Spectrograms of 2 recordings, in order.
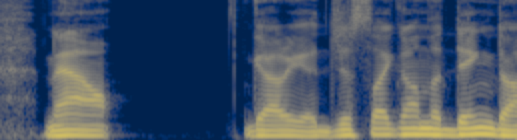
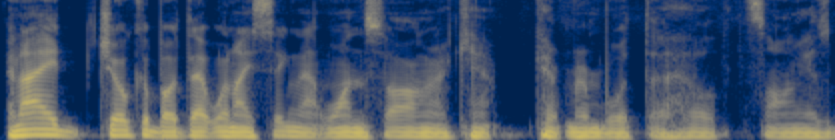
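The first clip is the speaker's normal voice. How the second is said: ordinary talk, nothing marked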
